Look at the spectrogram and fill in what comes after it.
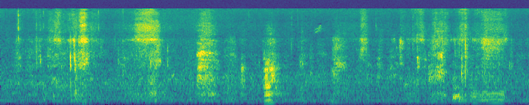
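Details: Dogs play-fighting, wrestling with each other: scattered breathy panting bursts and short scuffling noises, with a brief whimpering, wavering whine near the end.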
